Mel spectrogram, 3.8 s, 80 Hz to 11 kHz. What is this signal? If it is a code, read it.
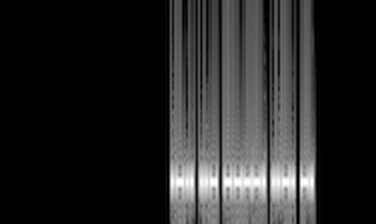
Morse code, heard as a keyed tone, about 51 wpm, 700 Hz. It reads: LU9FN
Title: DXCC-100 Call Signs - 5 Characters - Repeated 3x - 50wpm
